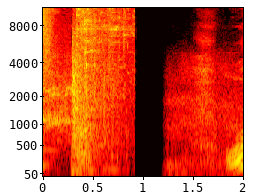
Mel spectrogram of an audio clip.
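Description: A single crashing burst, like shattering glass, closes the intro music and dies away within about half a second. It is followed by a moment of dead silence, then faint background noise and a man's voice starting near the end.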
